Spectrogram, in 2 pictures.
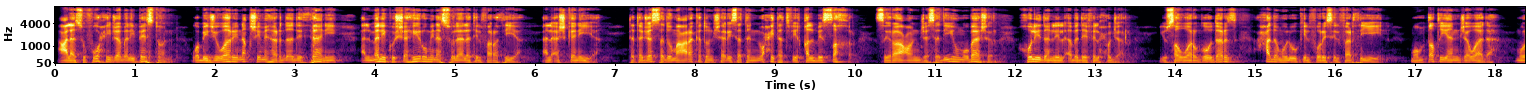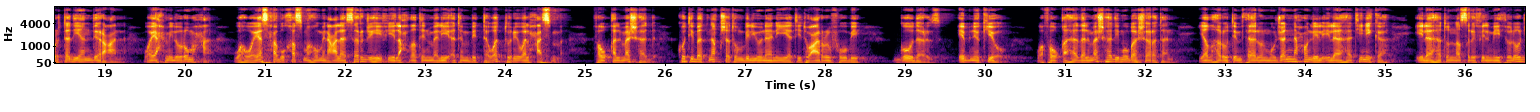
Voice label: arabic; bas relief of gotarzes; godarz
